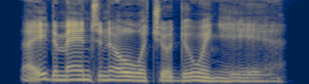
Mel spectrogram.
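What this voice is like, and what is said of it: Performs a character's voice. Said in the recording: “Let me see if I can do the voice”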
